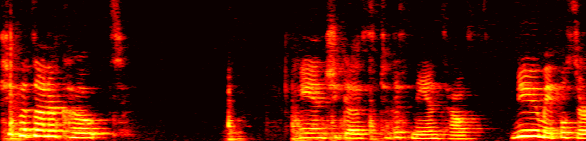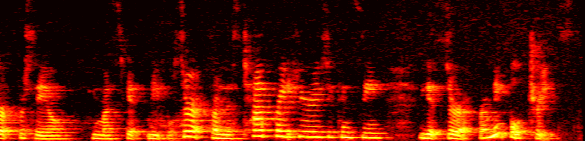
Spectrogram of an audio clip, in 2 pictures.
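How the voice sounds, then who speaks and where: Woman teacher, read-aloud lesson, talks through her inferences; higher voice, roomy echo, muffled sound. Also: lively intonation, normal speed. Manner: thinks aloud, modeling inferences for students.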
